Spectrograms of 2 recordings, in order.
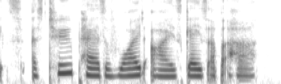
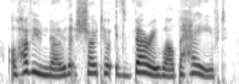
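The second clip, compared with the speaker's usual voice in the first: cool, clipped indignation, a touch louder; frosty; 7 dB louder than usual. A narrator's reading. Offended mother answers the CEO, frosty. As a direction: draw yourself up and put him in his place. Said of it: "in a frosty tone declares".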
